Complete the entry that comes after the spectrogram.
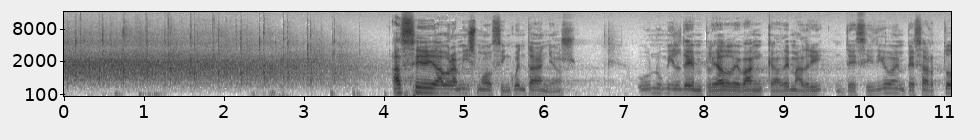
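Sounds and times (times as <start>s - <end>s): audience applause: 0.0s - 4.0s.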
